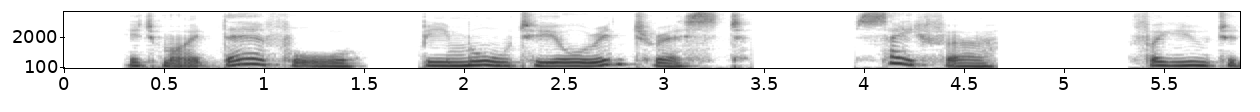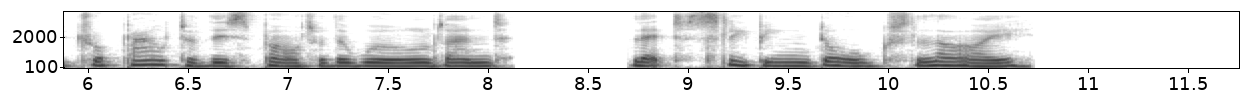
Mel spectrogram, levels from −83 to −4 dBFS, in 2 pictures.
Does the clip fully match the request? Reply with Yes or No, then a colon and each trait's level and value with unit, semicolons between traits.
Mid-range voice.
Yes: medium, 180 Hz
